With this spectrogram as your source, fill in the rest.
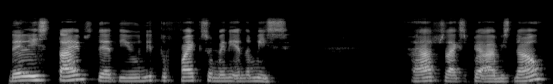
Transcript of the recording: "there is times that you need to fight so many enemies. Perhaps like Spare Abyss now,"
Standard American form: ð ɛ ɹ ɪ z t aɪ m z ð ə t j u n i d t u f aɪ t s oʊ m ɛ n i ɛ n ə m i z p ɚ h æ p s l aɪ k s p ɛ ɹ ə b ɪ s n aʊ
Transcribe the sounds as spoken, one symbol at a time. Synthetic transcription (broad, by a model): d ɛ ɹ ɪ s t aɪ m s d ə t j u n i d t u f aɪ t s oʊ m ɛ n i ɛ n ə m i s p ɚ h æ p s l aɪ k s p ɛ l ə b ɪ s n aʊ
